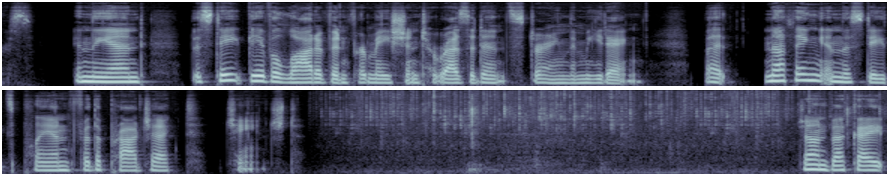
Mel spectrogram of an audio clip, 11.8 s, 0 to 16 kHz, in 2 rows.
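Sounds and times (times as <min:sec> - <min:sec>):
speech: 0:00.5 - 0:07.9, 0:11.2 - 0:11.7
rain dripping from an awning at an airport as a spring storm finishes: 0:08.0 - 0:11.7.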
